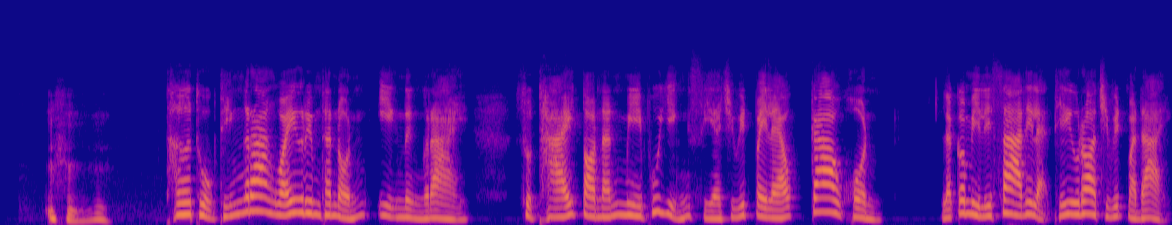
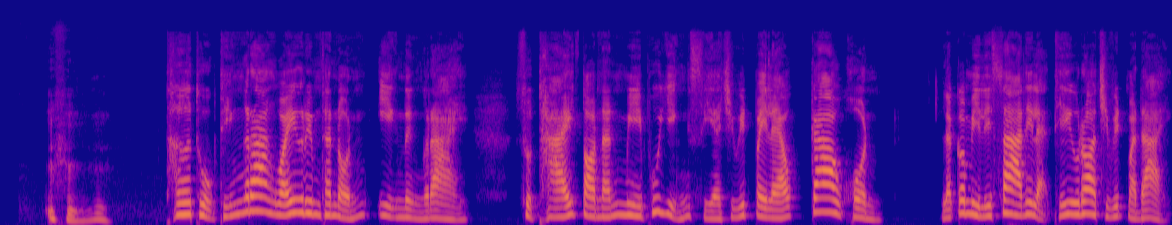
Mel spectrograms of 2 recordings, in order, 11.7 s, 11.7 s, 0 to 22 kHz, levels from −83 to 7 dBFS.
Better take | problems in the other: second | muffled; very slightly; fading above 3.5 kHz

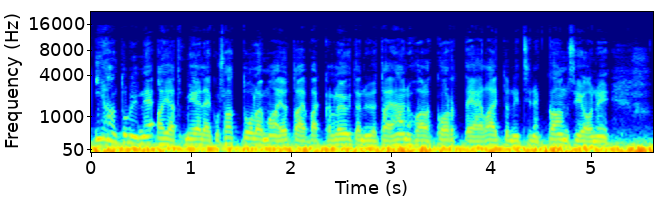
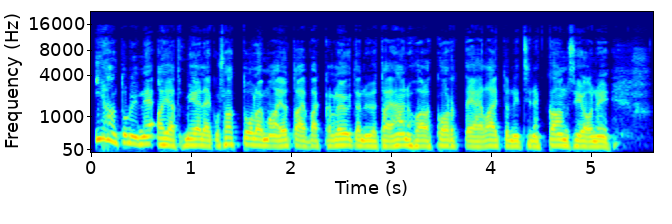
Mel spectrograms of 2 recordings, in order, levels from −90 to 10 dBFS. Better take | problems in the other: second | low rumble; noticeable; throughout; 15 dB below the speech

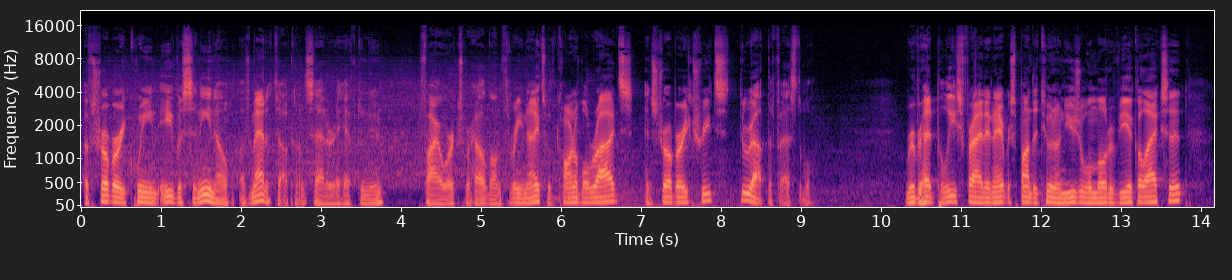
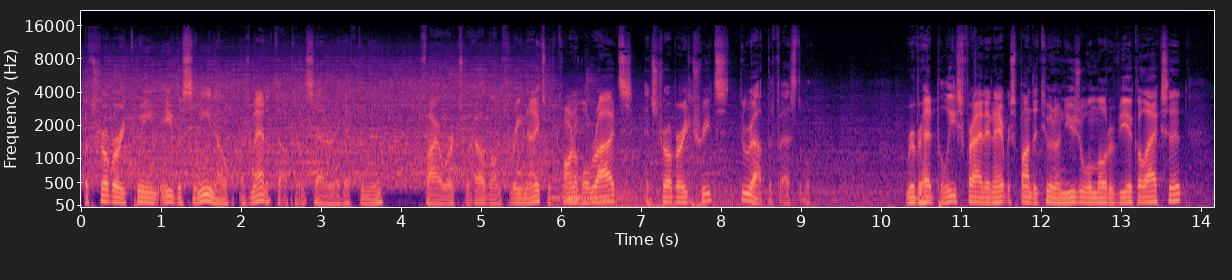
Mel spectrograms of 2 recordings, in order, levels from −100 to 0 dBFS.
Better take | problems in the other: first | rain or running water; loud; throughout; 8 dB below the speech; faint in the first

